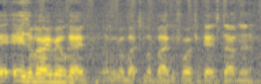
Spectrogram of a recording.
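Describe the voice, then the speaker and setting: A man with a West Country accent talks at a moderate pace with lively intonation. Audible room echo surrounds his voice. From Cornwall, southwest England. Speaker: gaming streamer. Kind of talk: casual live-stream chat while gaming. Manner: animated.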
